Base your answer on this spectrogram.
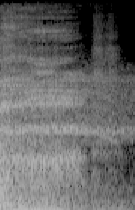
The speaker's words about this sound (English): Why are you breathing so hard?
